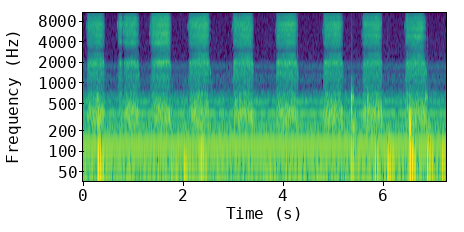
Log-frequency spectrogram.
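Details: Wild barn owl nestling in a monitored nest box, feeding on a large rabbit remain. About nine harsh, breathy hissing bursts come at a steady pace, with soft knocks and thumps of movement under a constant low electrical hum.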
